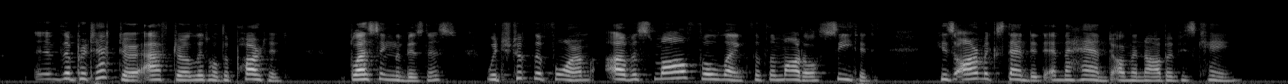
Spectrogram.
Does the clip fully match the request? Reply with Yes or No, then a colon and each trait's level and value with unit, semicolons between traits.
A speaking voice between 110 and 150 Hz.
No: high, 210 Hz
